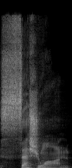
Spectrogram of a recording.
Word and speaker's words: Sichuan: This is Sichuan peppercorn. I guess Americans say Szechuan peppercorn.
